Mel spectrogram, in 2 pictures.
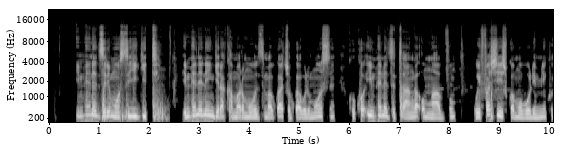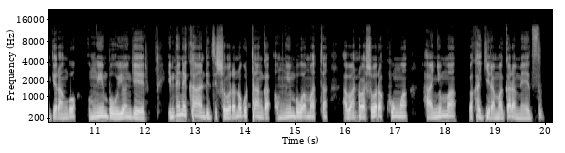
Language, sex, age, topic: Rundi, male, 18-24, agriculture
